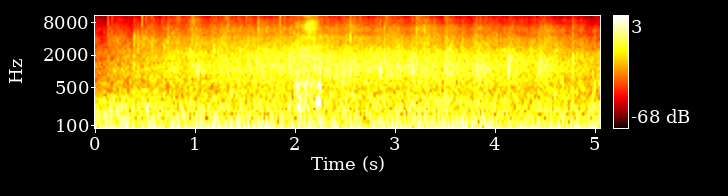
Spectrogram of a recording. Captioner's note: audience applauding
